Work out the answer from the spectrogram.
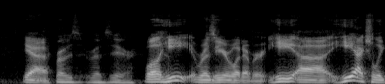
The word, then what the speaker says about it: Rozier: Yeah, Rozier.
